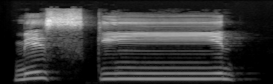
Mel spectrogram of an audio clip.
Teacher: یہاں دیکھیں چھوٹی سی آپ کو تو ہی نظر آ رہی ہے، تو یہ وقف مطلق کی علامت ہے. تو وقف کی صورت میں نون جو ہے ساکن ہو جائے گا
